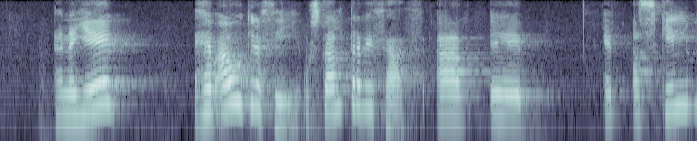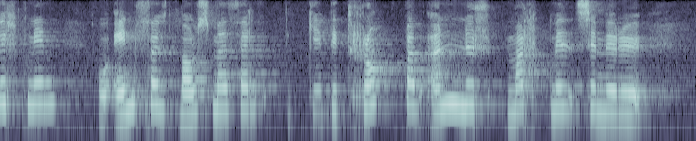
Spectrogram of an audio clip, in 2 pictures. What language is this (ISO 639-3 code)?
isl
